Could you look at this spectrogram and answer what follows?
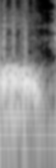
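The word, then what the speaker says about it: Av (אב): Uh, the AB is Ab or Av. That's how you pronounce it in Hebrew.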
